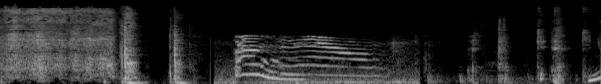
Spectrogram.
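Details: Domestic kitten giving one long descending meow with strong harmonics after a noisy hissing stretch, followed by clicks, taps and a short rising mew at the end, with people chatting nearby.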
